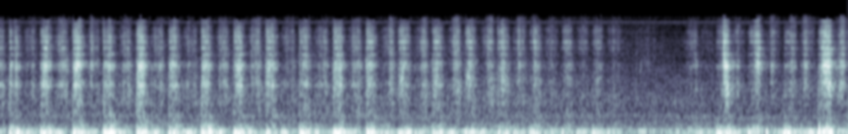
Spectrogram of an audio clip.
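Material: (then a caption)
Coated paper. A wooden stick scratches the black coating off a thin, flat scratch-art sticker sheet of black-coated paper lying on a glass board, while a hand holds the sheet steady. The rapid, uneven strokes make a dry, bright rasping scrape with a low hum underneath, and there is a brief quieter pause near the end.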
